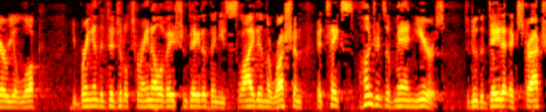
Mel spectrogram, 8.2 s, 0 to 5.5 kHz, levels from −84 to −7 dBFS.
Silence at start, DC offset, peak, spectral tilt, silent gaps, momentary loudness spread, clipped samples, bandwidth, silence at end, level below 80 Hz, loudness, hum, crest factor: 0 s; under 0.1%; -6 dBFS; -4.5 dB/octave; none; 8 LU; under 0.1%; 5.4 kHz; 0 s; -66 dBFS; -24 LUFS; none; 20 dB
